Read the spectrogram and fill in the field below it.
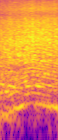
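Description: Cartoon truck engine in Peppa Pig straining and revving while trying to pull a stuck vehicle, a brief loud steady drone with no talking.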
